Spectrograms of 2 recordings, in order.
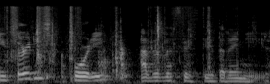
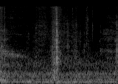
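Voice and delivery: a soft breathy giggle; quiet airy giggle; giddy laugh; 9 dB quieter than usual. Real, not acted. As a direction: laugh with delight. Giddy over the money.

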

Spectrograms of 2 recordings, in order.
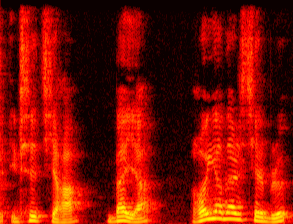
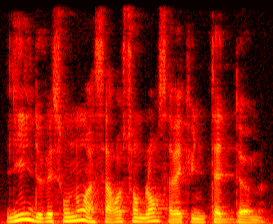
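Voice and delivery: ordinary delivery

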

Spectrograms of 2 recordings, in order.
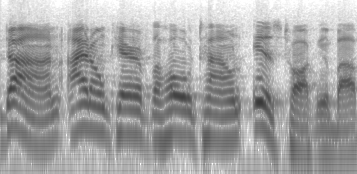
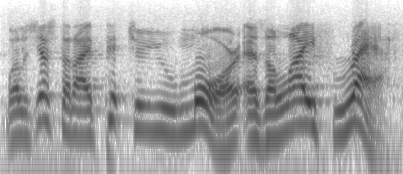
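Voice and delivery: normal talking voice

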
